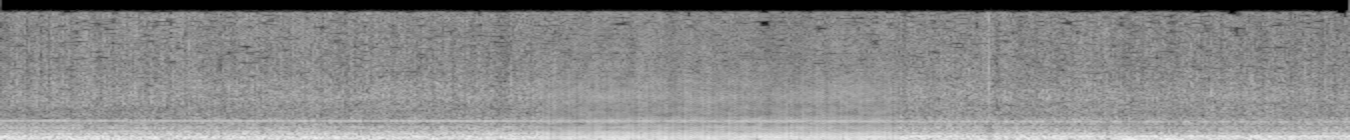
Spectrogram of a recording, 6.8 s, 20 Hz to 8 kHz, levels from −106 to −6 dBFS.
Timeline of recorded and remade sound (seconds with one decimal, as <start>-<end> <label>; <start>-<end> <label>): 0.0-2.7 recorded; 2.7-4.5 remade; 4.5-6.8 recorded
